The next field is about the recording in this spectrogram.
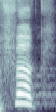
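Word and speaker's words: phoque: Because un fuck is a seal. That's how you say it in French.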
